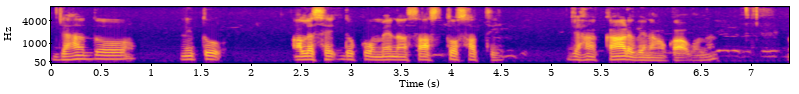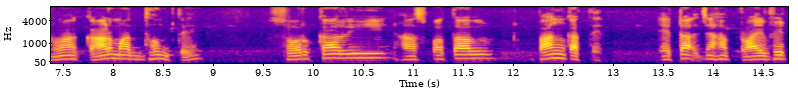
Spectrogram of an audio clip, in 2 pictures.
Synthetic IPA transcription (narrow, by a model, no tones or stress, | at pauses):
d͡ʒaɦãd̪ɔ | nit̪uʔ | alɛsɛc̚ˀd̪ɔkɔmɛnasast̪ʰɔsat̪ʰi | d͡ʒaɦãkãɽbɛnawka̰bɔnanɔwakãɽmad̪ʱjɔmt̪ɛ | sɔɾkaɾiɦaspat̪al | bʱaŋkat̪ɛ̰t̪̚ | ɛʈaʔd͡ʒaɦãpɾajbʱɛʈ̚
